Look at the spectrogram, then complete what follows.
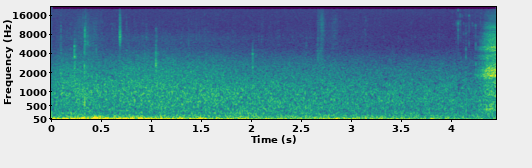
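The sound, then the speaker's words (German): A steady, airy rush of wind through the needles of mountain pines in the high mountains, a broad hiss that holds an even level throughout with slight swells and no voices. “Im Hochgebirge ist das zum Beispiel das Rauschen des Windes in den Nadeln der Bergföhre.”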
